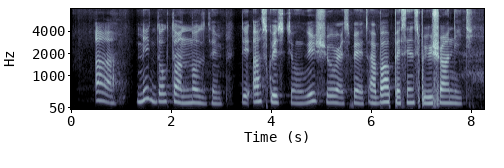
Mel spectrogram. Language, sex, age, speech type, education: Nigerian Pidgin, female, 15-29, spontaneous, tertiary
